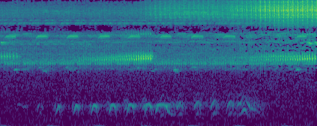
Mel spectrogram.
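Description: Small animals chitter and squeal close by.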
